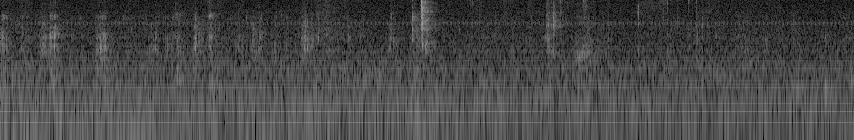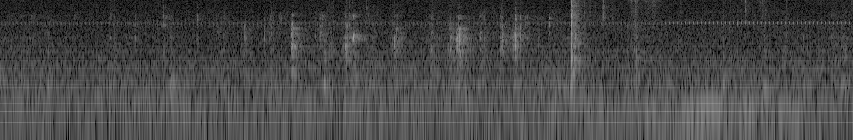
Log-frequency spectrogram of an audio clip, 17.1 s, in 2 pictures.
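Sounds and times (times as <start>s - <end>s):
wet chewing clicks and smacks: 0.2s - 3.2s, 3.9s - 4.4s, 5.4s - 14.8s.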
